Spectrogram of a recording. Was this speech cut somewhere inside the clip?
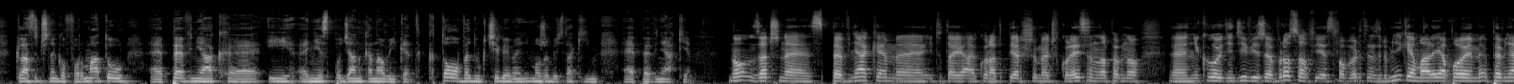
no; 0 cuts

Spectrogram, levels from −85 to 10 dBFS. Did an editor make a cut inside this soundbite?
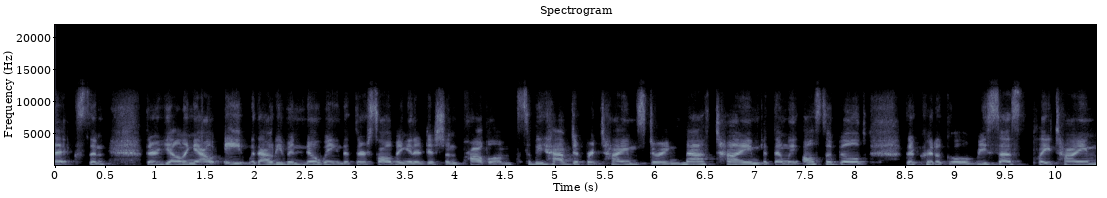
yes; 2 cuts; at 4.6 s, 7.1 s

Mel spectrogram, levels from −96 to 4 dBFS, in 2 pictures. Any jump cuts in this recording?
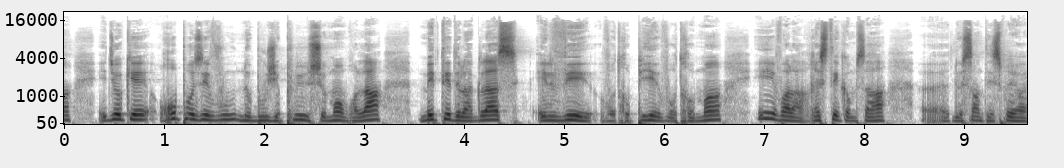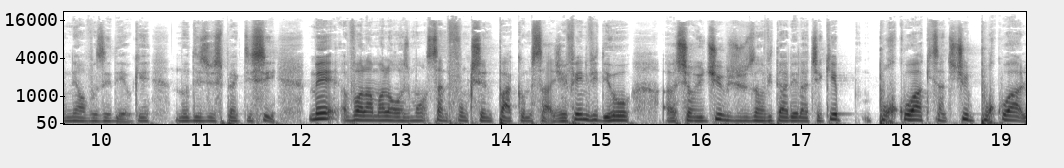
yes; 1 cut; at 8.9 s

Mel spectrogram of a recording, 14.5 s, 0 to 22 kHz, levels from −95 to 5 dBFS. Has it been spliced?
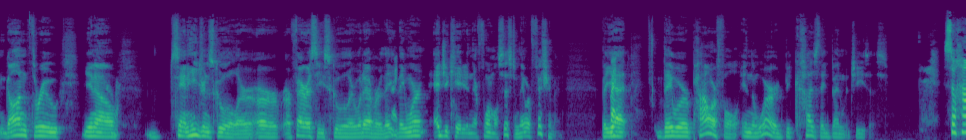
no; 0 cuts

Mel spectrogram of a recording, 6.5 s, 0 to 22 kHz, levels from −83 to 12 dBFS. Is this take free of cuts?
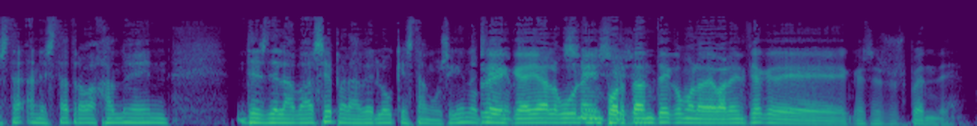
no; 1 cut; at 3.2 s

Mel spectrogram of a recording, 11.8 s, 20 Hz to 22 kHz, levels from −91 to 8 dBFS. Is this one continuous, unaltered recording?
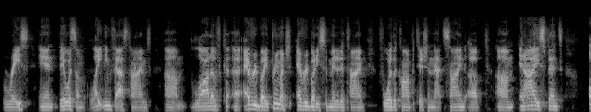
yes; 0 cuts

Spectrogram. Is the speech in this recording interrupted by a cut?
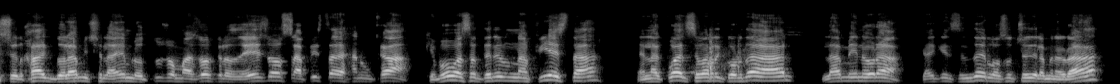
yes; 2 cuts; at 2.9 s, 4.2 s

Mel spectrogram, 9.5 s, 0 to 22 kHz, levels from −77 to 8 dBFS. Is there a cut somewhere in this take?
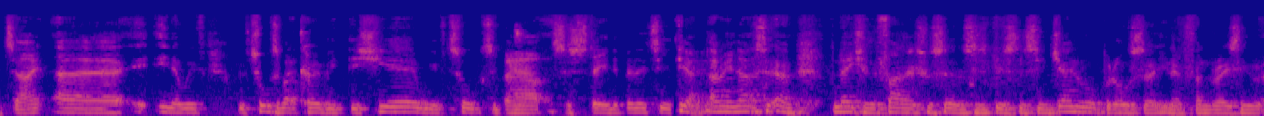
yes; 1 cut; at 5.0 s

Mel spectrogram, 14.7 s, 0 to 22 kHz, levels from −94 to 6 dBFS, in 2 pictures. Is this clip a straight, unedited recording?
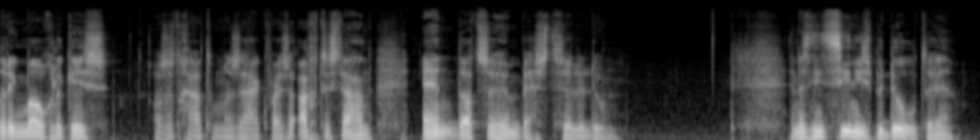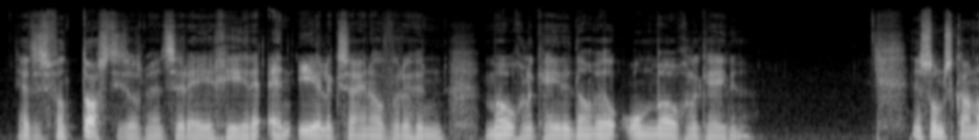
yes; 0 cuts

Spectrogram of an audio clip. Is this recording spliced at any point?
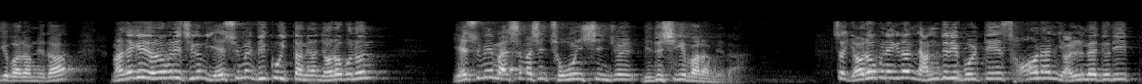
yes; 2 cuts; at 1.0 s, 8.1 s

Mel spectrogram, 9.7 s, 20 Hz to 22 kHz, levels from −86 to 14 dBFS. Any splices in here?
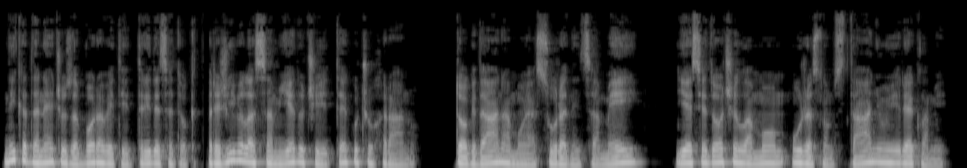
yes; 2 cuts; at 2.0 s, 4.4 s

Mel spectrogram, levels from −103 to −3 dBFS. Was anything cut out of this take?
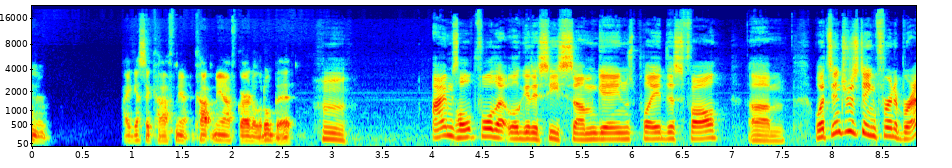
yes; 2 cuts; at 4.2 s, 7.0 s

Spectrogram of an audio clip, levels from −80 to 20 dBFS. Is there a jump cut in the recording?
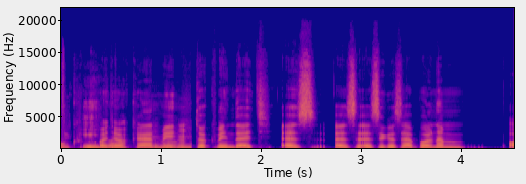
yes; 1 cut; at 1.3 s

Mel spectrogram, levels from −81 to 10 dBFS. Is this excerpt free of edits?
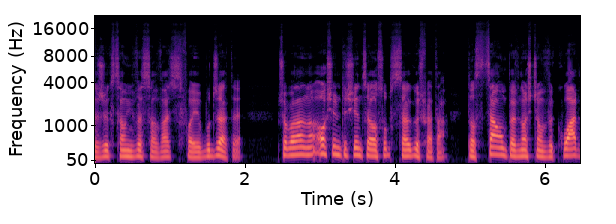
yes; 0 cuts

